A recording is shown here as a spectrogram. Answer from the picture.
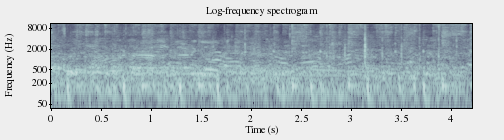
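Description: Dance music with a steady, fast beat, with the voices of a crowd mixed in over it.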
